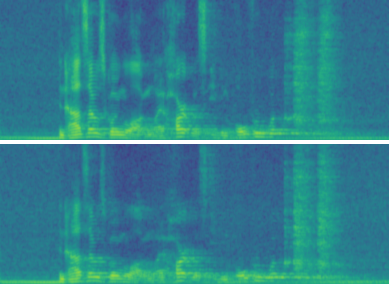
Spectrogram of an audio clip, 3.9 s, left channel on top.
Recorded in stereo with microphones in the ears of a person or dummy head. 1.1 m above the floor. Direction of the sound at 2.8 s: 10° right (ahead or behind).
